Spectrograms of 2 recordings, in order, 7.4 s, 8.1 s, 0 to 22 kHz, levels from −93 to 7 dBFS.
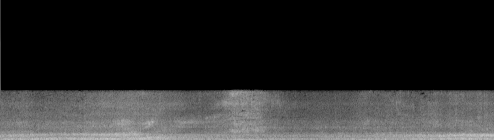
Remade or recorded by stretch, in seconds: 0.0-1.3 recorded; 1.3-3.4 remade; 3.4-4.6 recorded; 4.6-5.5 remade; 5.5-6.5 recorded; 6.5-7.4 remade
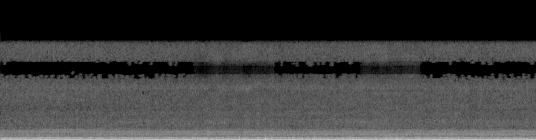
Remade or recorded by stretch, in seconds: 0.0-2.9 recorded; 2.9-4.1 remade; 4.1-5.4 recorded; 5.4-6.3 remade; 6.3-8.1 recorded

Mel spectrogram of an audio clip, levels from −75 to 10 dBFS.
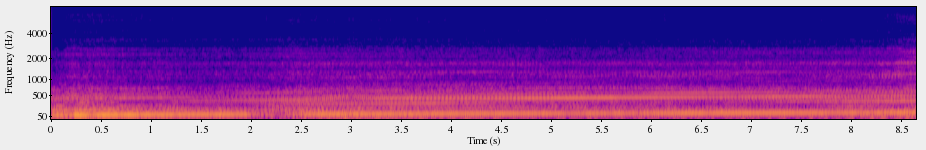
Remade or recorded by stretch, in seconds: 0.0-8.7 recorded

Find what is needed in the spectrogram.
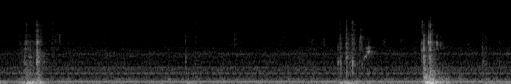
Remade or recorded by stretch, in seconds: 0.0-3.1 remade; 3.1-5.1 recorded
